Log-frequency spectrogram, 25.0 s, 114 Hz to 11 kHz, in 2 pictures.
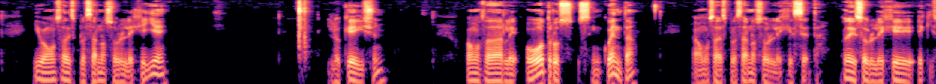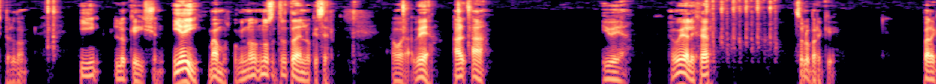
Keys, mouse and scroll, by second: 1.1-4.0 drag, 4.6 i, 5.9 click, 8.3 click, 9.5-13.0 drag, 13.7 i, 14.7 click, 17.2 click, 19.2 alt+a, 22.5 KP_Subtract.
